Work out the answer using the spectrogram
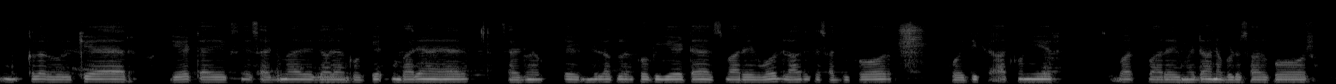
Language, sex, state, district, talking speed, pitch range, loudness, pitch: Rajasthani, male, Rajasthan, Churu, 190 wpm, 115-120 Hz, -42 LUFS, 120 Hz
